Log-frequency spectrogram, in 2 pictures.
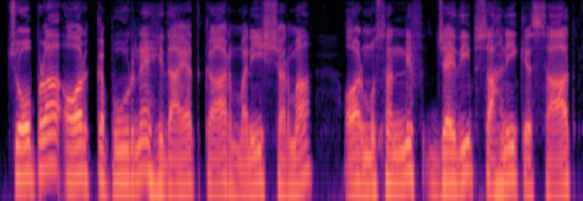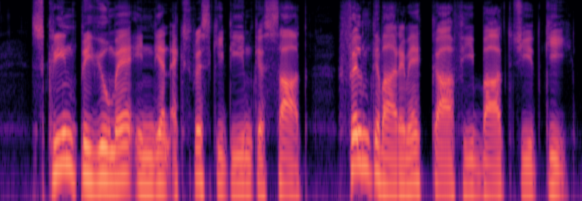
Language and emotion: Urdu, neutral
